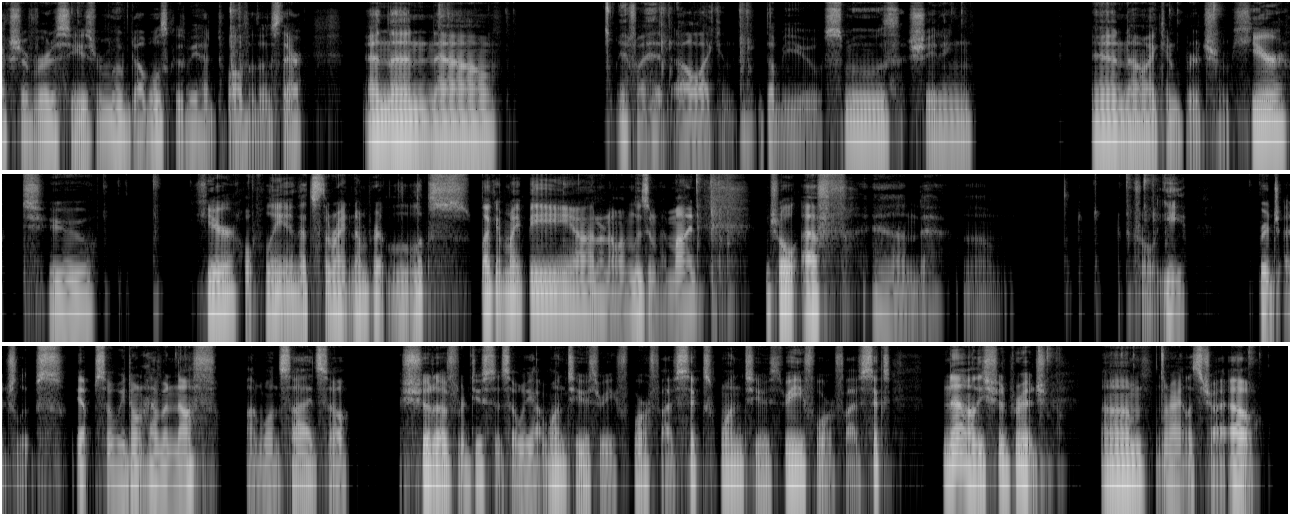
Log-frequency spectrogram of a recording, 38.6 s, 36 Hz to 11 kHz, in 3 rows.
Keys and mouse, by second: 1.8 ctrl+Tab, 4.4 Tab, 5.0-6.6 drag, 6.6 l, 7.4 w, 11.6-16.7 drag, 19.9 ctrl+f, 24.3 ctrl+e, 36.2 ctrl+Tab, 38.3-38.6 drag.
